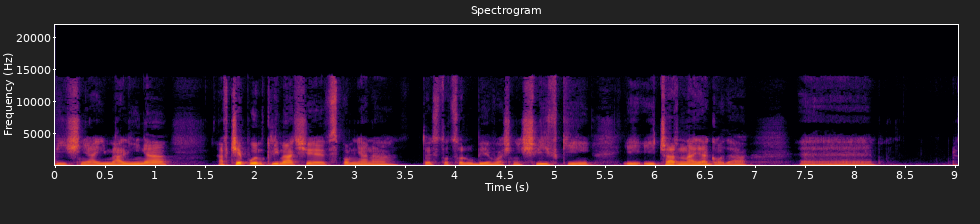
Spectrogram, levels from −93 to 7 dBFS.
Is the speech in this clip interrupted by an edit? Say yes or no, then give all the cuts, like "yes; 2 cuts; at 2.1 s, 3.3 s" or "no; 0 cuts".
no; 0 cuts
